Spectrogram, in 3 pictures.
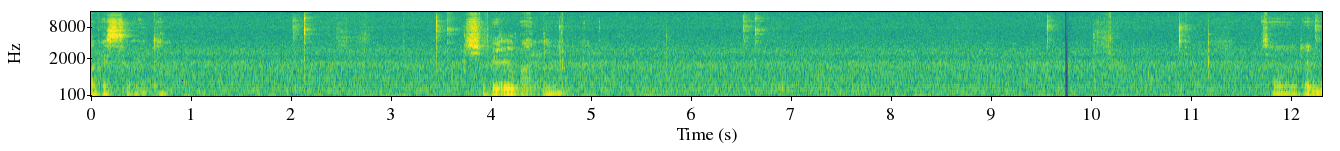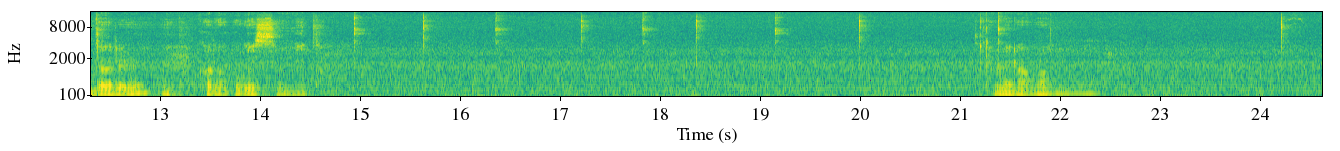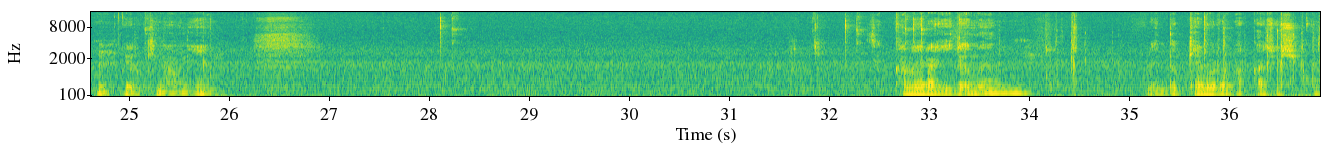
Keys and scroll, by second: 4.6 Delete, 4.8 typing, 34.2 shift+r, 34.4 shift+e, 35.7-36.1 typing.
